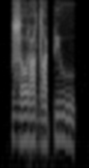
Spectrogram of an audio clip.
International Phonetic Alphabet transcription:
z ɔ ɾ u dˤ a pʲ u

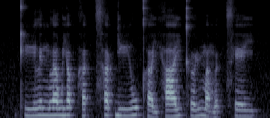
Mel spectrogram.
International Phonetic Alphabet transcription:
kʰ iː˨˧ l ɪ˧ ŋ l ɐ˧ w j ɐ˧ p̚ h ɐ˨ t̚ t͡sʰ ɐ˧ k̚ j iː˨˥ w kʰ ɐ˨˩ j h aː˨˥ j kʰ ɵ˨˥ ɥ m ɐ˨˩ m ɵ˥ t̚ t͡sʰ e˧ j

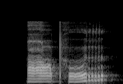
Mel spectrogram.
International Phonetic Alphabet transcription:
ʕ ɑ pʰ ʊ r

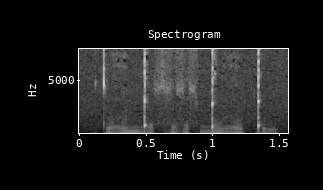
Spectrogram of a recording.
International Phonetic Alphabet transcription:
t œ ʕ ʉ ŋ͡ǃ ɔ sˤ z ɵ z ɵ sˤ ŋ͡ǃ u ʕ œ ǃ ɵ

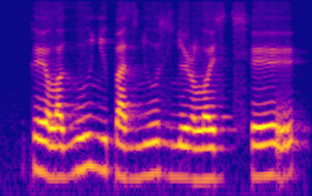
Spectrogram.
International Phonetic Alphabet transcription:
k ø lˠ ɯ ɣ u ʎ ɨ p a z ʎ u z ʎ ø ɭ lˠ ø z t͡sʰ ø

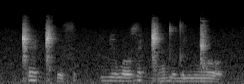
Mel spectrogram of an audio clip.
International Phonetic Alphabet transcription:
ǁ e ǁʰ i s | ʎ i w o z e ɡ͡ǁ æ d u d e ʎ ŋ͡ǁ o

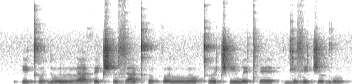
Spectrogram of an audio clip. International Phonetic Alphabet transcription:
ʔ e kʼ o ɗ o lː a θ ɛ t͡ʃʼ ɤ z a kʰ o k ɔ lː ɔ kʼ ɤ t͡ʃʼ e w ɛ tʰ ɛ | ɡ e z e t͡ʃ ɤ ɡ o

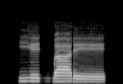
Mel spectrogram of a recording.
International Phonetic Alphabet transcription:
j e˦ ɡ͡b a˦ ɾ e˧

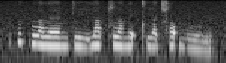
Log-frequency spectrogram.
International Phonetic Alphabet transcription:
p ɯ˥˩ k̚ l u˧ a̯ l ɛː˧ ŋ k l iː˩˦ j a˥˩ p̚ s u˧ a̯ n e˦˥ ʔ tʰ i˧ a̯ t͡ɕʰ ɔ˥˩ ʔ m uː˨˩ n

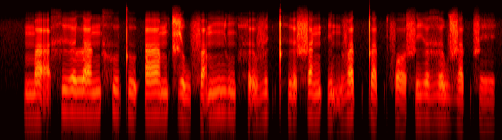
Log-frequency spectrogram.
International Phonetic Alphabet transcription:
m a̰ː˧˨ x ɨ˧ ə̯ l a˨˦ n x u˧ t̪ u˧˩ ʔ aː˧ m t͡ɕ ə˧˩ w f a̰˧˥ m ɲ u˧ ŋ h ə̰ː˧˨ v e˦˥ k̚ t̪ʰ ɨ̰˧˨ ə̯ s a˧ ŋ ʔ ḭ˧˨ n v a˦˥ t̚ t̪ a˨˩ t̚ f ɔ˧˩ s i˧ ə̯ ɣ ə˧ w z a˨˩ t̚ s e̤˨˩

